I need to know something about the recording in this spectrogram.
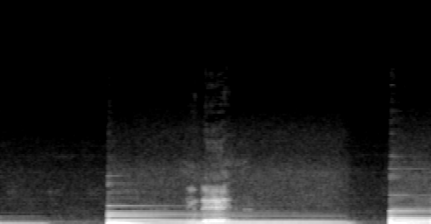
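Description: Open strings of an acoustic guitar plucked one at a time as reference notes for tuning. The A string is damped about half a second in. The D string is plucked about a second in and rings until it is stopped near the end, then the G string is plucked just before the end.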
